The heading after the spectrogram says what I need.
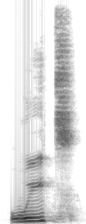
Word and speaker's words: huit: The H is never pronounced in French, so we start with wheat, wheat.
